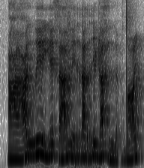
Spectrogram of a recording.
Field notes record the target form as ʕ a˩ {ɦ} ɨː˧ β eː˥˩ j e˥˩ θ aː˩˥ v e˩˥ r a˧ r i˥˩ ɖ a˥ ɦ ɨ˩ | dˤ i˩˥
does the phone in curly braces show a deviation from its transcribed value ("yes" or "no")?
yes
